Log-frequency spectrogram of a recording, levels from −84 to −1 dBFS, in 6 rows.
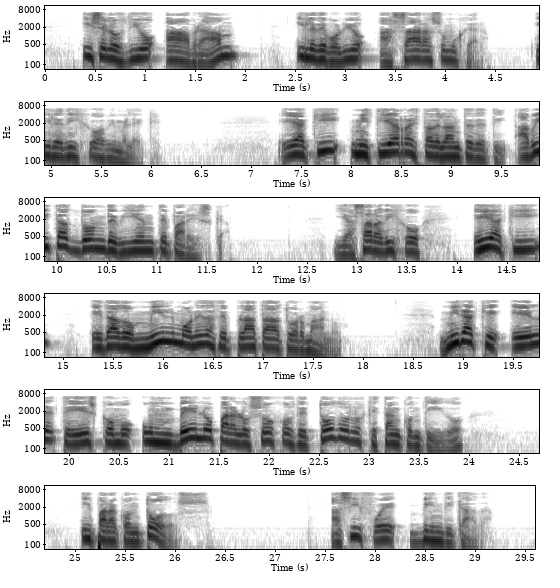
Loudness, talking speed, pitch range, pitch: -18 LUFS, 140 wpm, 135-180 Hz, 160 Hz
